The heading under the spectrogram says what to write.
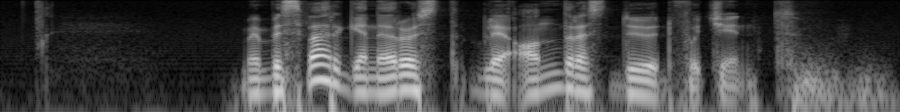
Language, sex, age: Norwegian, male, 30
